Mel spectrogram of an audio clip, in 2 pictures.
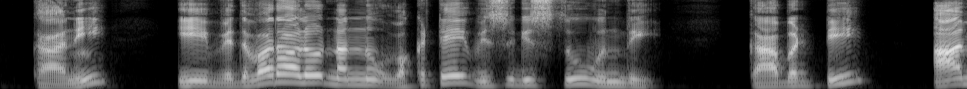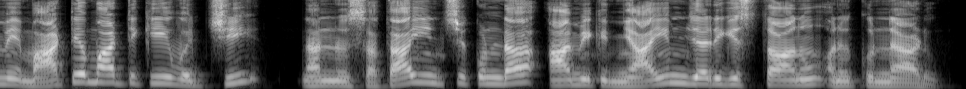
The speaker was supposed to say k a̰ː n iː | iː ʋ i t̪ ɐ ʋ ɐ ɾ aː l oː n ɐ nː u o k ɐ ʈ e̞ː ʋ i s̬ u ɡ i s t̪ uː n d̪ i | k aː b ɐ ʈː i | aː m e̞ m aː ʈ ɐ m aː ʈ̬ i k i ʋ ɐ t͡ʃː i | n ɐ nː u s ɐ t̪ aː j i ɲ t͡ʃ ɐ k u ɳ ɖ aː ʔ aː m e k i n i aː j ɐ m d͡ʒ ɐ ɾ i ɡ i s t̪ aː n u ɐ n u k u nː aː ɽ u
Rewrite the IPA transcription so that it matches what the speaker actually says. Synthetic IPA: k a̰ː n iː | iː ʋ i d̪ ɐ ʋ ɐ ɾ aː l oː n ɐ nː u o k ɐ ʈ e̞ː ʋ i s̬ u ɡ i s t̪ uː n d̪ i | k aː b ɐ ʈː i | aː m e̞ m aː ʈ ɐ m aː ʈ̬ i k i ʋ ɐ t͡ʃː i | n ɐ nː u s ɐ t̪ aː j i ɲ t͡ʃ ɐ k u ɳ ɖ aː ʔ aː m e k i n j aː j ɐ m d͡ʒ ɐ ɾ i ɡ i s t̪ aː n u ɐ n u k u nː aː ɽ u

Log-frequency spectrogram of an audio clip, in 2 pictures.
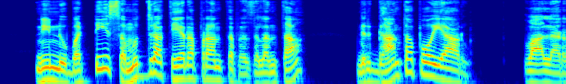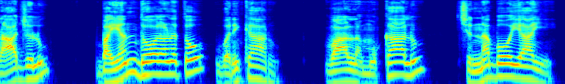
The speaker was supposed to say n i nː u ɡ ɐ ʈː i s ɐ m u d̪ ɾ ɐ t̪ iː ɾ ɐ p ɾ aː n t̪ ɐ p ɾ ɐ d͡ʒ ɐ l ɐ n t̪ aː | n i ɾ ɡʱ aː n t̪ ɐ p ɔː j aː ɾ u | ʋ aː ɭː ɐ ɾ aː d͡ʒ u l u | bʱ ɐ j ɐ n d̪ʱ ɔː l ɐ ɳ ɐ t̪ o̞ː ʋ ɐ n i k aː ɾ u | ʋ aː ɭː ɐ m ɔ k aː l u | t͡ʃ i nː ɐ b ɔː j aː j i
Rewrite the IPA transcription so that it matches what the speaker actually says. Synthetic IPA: n i nː u b ɐ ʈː i s ɐ m u d̪ ɾ ɐ t̪ iː ɾ ɐ p ɾ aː n t̪ ɐ p ɾ ɐ d͡ʒ ɐ l ɐ n t̪ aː | n i ɾ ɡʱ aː n t̪ ɐ p ɔː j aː ɾ u | ʋ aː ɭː ɐ ɾ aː d͡ʒ u l u | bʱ ɐ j ɐ n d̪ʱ ɔː l ɐ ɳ ɐ t̪ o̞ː ʋ ɐ n i k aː ɾ u | ʋ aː ɭː ɐ m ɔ k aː l u | t͡ʃ i nː ɐ b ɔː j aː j i

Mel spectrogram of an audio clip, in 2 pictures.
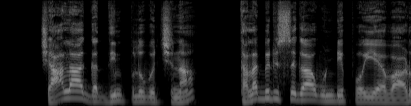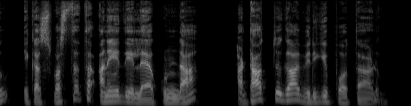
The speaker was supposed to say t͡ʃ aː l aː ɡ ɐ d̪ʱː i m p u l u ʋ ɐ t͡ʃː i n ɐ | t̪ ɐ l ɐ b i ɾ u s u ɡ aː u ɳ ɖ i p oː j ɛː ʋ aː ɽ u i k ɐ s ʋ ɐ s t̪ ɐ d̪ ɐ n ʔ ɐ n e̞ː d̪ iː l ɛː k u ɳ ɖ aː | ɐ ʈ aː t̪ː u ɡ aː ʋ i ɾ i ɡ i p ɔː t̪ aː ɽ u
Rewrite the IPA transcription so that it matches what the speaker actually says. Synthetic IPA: t͡ʃ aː l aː ɡ ɐ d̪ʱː i m p u l u ʋ ɐ t͡ʃː i n ɐ | t̪ ɐ l ɐ b i ɾ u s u ɡ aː u ɳ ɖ i p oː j ɛː ʋ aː ɽ u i k ɐ s ʋ ɐ s t̪ ɐ t̪ ɐ ʔ ɐ n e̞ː d̪ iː l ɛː k u ɳ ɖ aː | ɐ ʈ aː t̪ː u ɡ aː ʋ i ɾ i ɡ i p ɔː t̪ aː ɽ u

